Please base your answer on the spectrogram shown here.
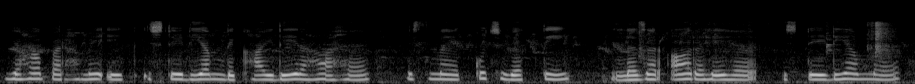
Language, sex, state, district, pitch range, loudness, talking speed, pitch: Hindi, female, Chhattisgarh, Bilaspur, 220-245 Hz, -27 LUFS, 120 wpm, 230 Hz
